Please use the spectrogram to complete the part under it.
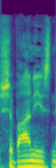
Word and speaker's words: Schiavone: Did you notice they had trouble with Schiavone's name at first and Gordon Solie had trouble the whole time? – No, I didn't. – Yeah. He couldn't pronounce Schiavone right. He called him Schiavone.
